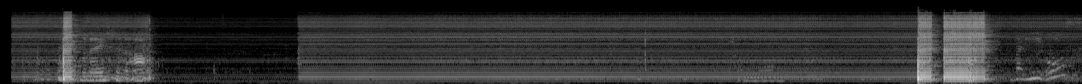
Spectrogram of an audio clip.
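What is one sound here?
Small metal clips click and scrape as fingers handle them.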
